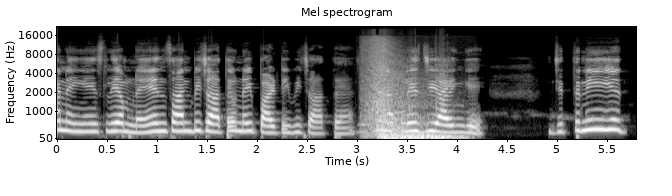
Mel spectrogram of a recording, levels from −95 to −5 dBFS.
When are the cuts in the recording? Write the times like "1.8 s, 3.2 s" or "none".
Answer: 3.1 s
